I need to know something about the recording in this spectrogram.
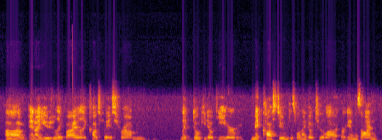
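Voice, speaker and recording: A woman chatting casually as an interview guest, talking in an animated, chatty way with "like" sprinkled through. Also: mid-range voice, muffled recording. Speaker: podcast guest, cosplayer.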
